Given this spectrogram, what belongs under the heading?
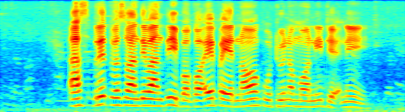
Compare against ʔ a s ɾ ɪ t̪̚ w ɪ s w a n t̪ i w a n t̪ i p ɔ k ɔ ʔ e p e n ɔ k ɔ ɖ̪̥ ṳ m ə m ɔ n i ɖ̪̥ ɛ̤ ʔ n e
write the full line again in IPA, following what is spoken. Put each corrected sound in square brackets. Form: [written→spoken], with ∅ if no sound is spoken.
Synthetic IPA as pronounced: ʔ a s ɾ ɪ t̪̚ w ɪ s w a n t̪ i w a n t̪ i p ɔ k ɔ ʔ e p e n ɔ k [ɔ→u] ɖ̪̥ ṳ [m→n] ə m ɔ n i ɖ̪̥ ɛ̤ ʔ n e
